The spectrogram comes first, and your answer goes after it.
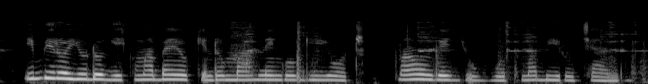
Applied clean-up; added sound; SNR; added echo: neural mask model RNNoise.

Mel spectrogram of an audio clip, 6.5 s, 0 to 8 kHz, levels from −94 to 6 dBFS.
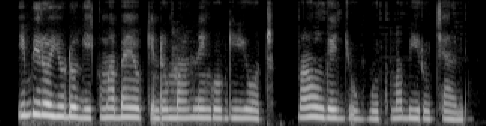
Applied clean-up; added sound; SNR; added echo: neural mask model DeepFilterNet 3.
